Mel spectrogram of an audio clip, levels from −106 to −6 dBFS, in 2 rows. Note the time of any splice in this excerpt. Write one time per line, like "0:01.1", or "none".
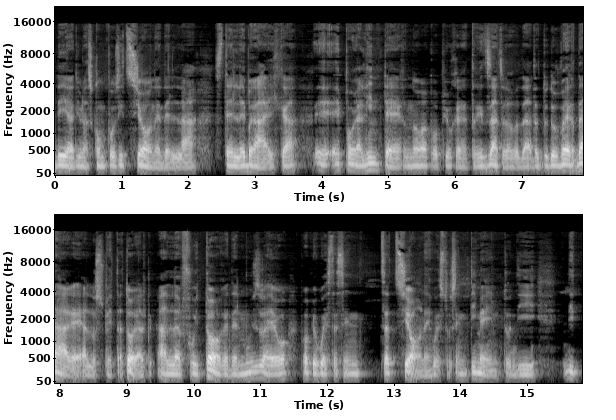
0:07.2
